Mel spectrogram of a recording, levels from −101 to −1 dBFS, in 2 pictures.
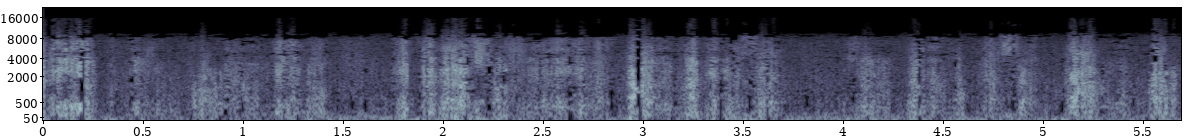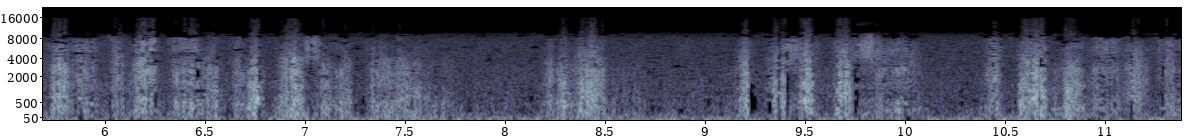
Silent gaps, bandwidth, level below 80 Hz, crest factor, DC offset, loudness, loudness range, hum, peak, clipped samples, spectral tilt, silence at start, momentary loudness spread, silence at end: none; 16 kHz; -54 dBFS; 22 dB; under 0.1%; -36 LUFS; 2 LU; none; -14 dBFS; under 0.1%; -2.5 dB/octave; 0 s; 11 LU; 0 s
